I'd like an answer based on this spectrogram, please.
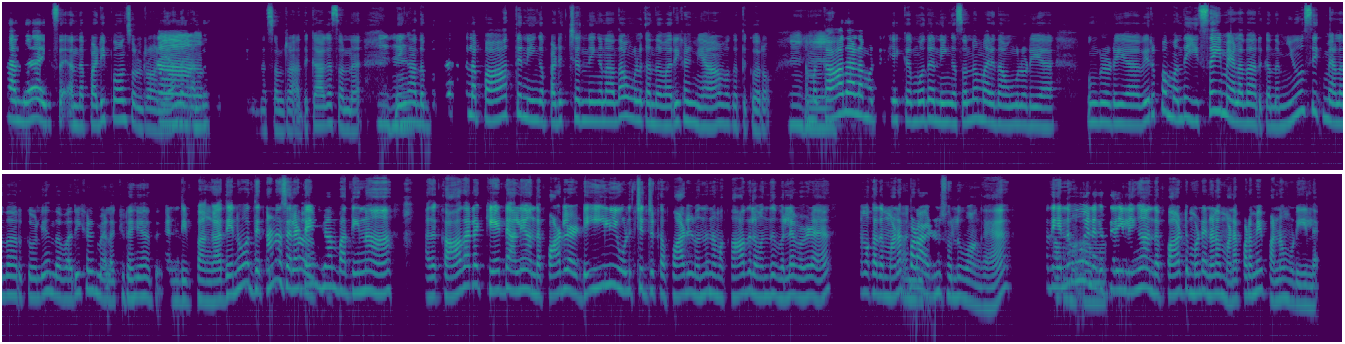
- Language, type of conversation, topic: Tamil, podcast, ஒரு குறிப்பிட்ட காலத்தின் இசை உனக்கு ஏன் நெருக்கமாக இருக்கும்?
- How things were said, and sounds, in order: unintelligible speech; drawn out: "ஆ"; unintelligible speech; other noise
